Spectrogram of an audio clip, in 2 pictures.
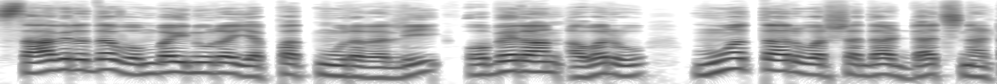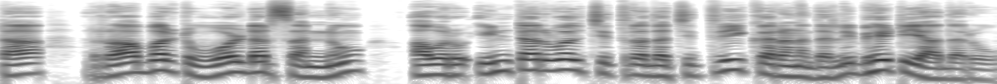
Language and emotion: Kannada, neutral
